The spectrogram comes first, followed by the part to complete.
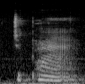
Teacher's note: So the first syllable is unstressed, and pan is stressed with primary stress.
